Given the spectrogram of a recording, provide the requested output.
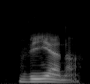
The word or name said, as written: Vienna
